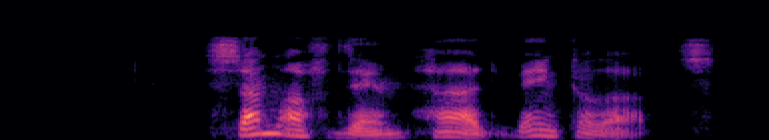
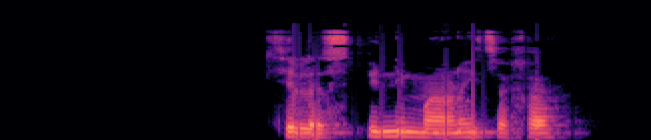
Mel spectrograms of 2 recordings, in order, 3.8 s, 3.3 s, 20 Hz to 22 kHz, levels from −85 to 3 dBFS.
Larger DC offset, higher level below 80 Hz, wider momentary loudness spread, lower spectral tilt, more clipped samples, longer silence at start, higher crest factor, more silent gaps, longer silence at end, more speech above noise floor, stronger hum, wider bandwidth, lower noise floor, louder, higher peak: neither; second, -74 dBFS vs -56 dBFS; first, 19 LU vs 5 LU; about the same, -4 dB/octave vs -4.5 dB/octave; neither; second, 1.05 s vs 1.35 s; first, 24 dB vs 18 dB; neither; second, 0.3 s vs 0.45 s; second, 53 dB vs over 67 dB; neither; second, 7.8 kHz vs 11 kHz; second, -86 dBFS vs under -90 dBFS; second, -33 LUFS vs -24 LUFS; second, -12 dBFS vs -8 dBFS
